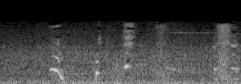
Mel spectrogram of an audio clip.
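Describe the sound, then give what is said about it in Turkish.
A lost child who misses their mother whimpers and sobs, a few short, broken, high cries spread over steady background hiss. “Ağlıyor musun sen? Neden ağlıyorsun bakayım?”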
